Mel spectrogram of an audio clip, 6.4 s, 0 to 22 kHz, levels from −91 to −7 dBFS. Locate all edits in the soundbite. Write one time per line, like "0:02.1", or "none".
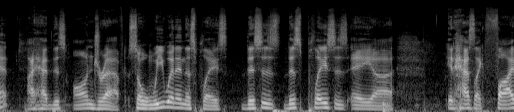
none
